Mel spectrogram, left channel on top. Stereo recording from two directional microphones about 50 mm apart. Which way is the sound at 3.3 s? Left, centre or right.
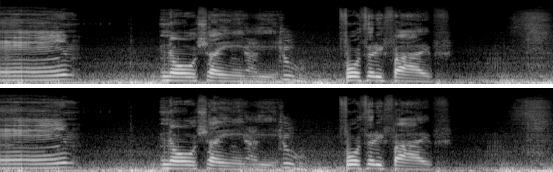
Centre.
